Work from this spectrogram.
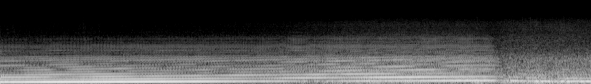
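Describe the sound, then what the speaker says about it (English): Rover Metro fitted with a swapped Lotus K-series engine, revving high and climbing steadily in pitch, loud and close, then dropping sharply as the revs fall off near the end. "I can't believe how high revving it is."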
